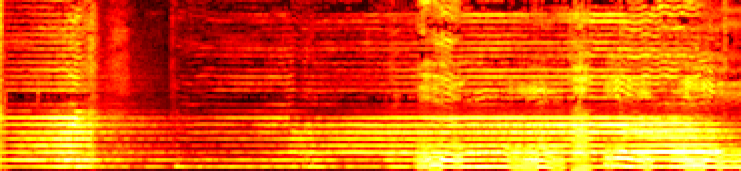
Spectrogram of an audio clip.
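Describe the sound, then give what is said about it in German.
A greyhound howls in a long, steady, high tone, then breaks into wavering, yelping whimpers that rise and fall in pitch. The sound is fairly loud and there is no talking. “Psst, beruhige dich. So schlimm ist es doch nicht, armes Windhündchen.”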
